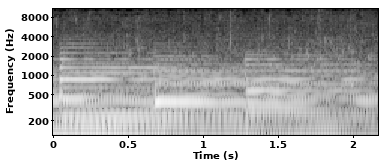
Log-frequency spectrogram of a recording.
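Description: Background piano music: soft sustained notes, with new notes struck at the start, about two-thirds of a second in, and again about a second and a third in.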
